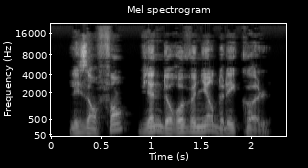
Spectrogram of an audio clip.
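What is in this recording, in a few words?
"les enfants viennent de revenir de lecole", French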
